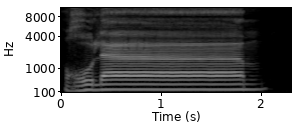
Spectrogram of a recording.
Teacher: শেষে আমরা ওয়াকফ করব, এজন্য এক আলিফকে তিন আলিফ টেনে পড়ব।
